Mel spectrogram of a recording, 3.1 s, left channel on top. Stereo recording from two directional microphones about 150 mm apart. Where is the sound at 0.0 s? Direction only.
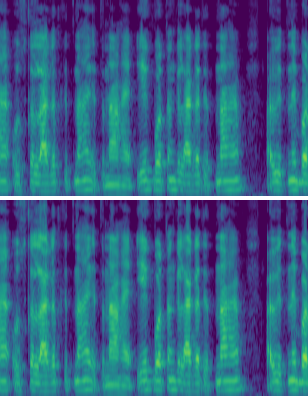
20° right (ahead or behind).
